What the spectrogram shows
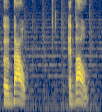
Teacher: The A in about becomes a schwa, and the T is a glottal T.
